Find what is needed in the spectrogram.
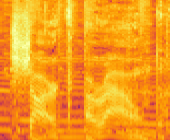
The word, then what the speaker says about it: Chacarrón: Chacarrón, su pronunciación correcta es en inglés shark around, lo cual es tiburón dando vueltas.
